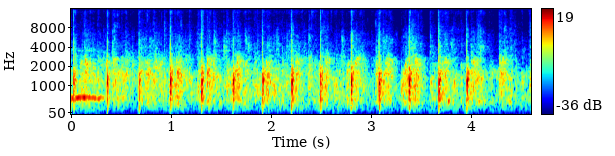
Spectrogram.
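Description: An audience at an award ceremony for postgraduate groups gives the event organizers a round of applause. The claps are loud and fall in a steady, rhythmic beat for several seconds.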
